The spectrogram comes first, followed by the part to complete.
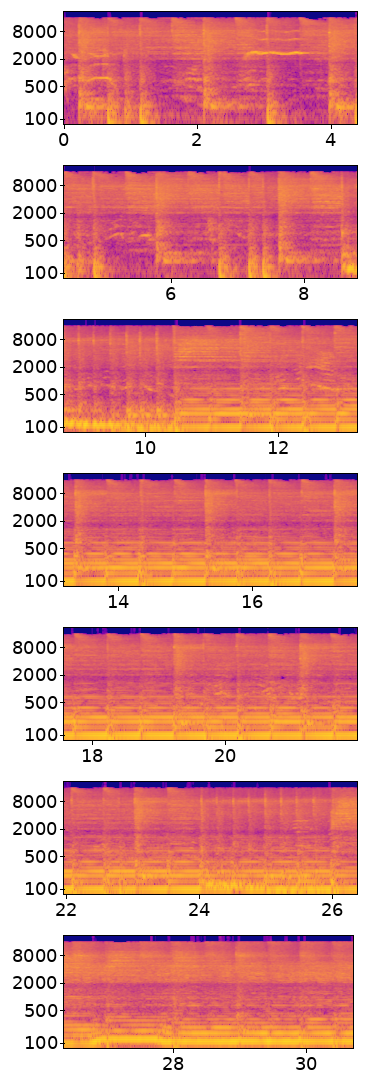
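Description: A rock drum kit played alone for about eight seconds, then a black metal band's distorted guitar and bass come in loud over the drums, with a change of chord near the end. It has the raw sound of a live audience tape.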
